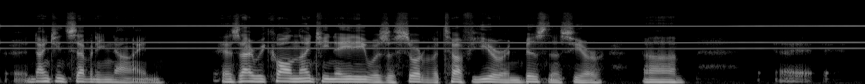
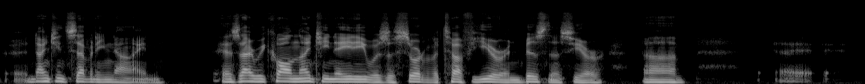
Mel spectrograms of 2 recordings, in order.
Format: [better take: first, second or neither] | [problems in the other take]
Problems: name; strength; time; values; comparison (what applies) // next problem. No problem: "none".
second | high-pitched whine; loud; throughout; 6 kHz, 7 dB below the speech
